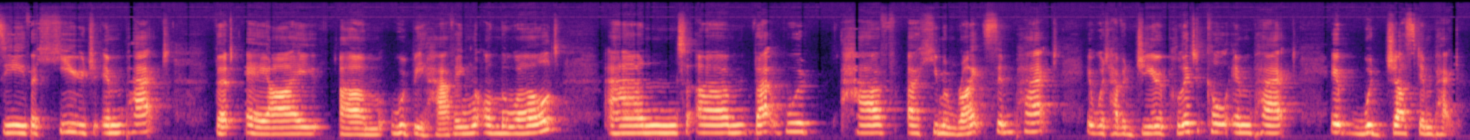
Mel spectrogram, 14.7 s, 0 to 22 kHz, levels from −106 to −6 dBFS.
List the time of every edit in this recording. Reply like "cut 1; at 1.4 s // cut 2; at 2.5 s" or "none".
none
